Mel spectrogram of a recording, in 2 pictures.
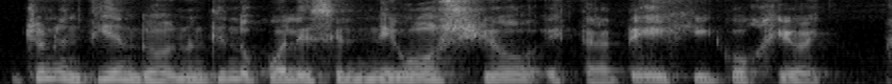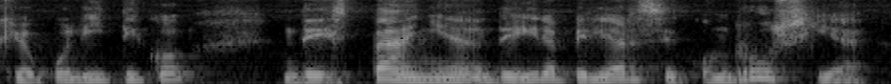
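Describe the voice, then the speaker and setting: A man's voice: on the high side, very animated, measured pace, a little mellow, husky. A middle-aged man from Uruguay and France giving conversational political commentary as an interview guest, stressing words emphatically and repeating them. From born in Uruguay, raised in France.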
